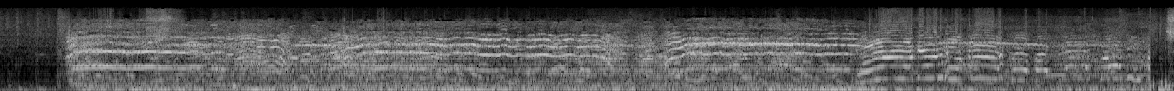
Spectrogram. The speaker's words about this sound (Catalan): Crit, no? Document esfereïdor. No calen paraules per expressar els sentiments. Exacte. Cal un crit per dir-ho tot.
